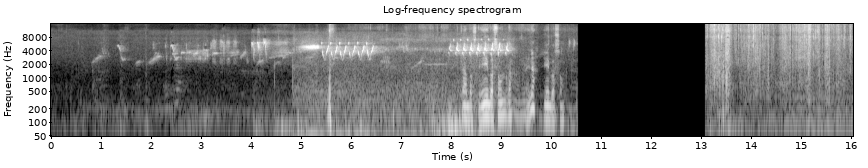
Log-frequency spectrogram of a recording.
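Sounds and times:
bird song with fast trill: 0:01.4 - 0:09.5
birds chirping: 0:02.7 - 0:10.6.

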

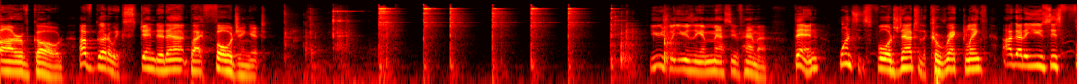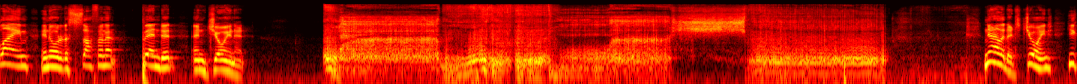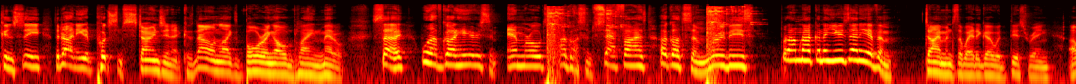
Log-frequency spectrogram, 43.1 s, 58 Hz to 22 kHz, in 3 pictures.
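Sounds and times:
hammer striking metal: 0:04.4 - 0:09.0, 0:36.0 - 0:37.1, 0:38.1 - 0:39.0
man imitating blowtorch with mouth: 0:18.6 - 0:26.4.

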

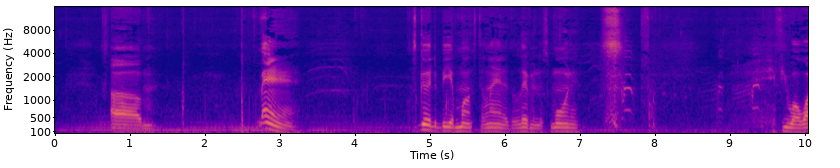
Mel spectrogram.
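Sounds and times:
goose honks: 0:07.5 - 0:09.8.

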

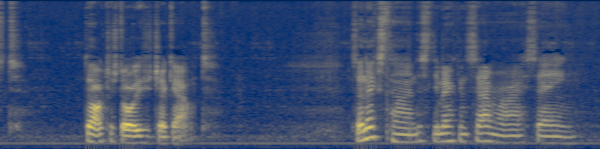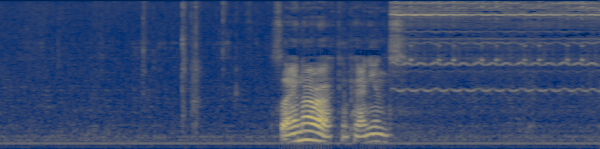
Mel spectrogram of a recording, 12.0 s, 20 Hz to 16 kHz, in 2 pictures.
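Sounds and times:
toy buzzing electronic whine: 0:09.9 - 0:12.0.

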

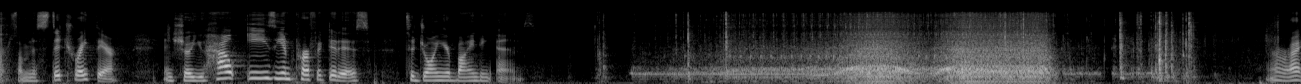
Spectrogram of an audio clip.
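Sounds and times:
sewing machine stitching: 0:06.3 - 0:11.7.

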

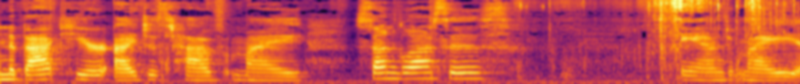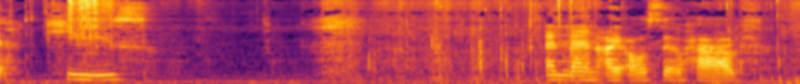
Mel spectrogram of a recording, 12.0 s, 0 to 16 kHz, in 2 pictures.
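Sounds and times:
rustling leather handbag: 0:03.8 - 0:07.0, 0:08.7 - 0:12.0.

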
